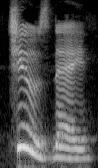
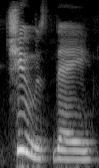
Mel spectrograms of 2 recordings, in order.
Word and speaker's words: Tuesday: abbiamo martedì e abbiamo si dice tuesdey quindi c dei ricordatevi che è l'ati va detta proprio quindi tuesday tuesday quindi fate finta mettete la bocca a forma di bacio tuesday quindi lo spelling e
